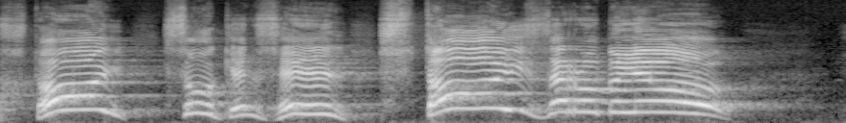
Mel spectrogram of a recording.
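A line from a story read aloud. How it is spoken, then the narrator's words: Yelling from afar. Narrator (Russian): Григорий еще издали заорал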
